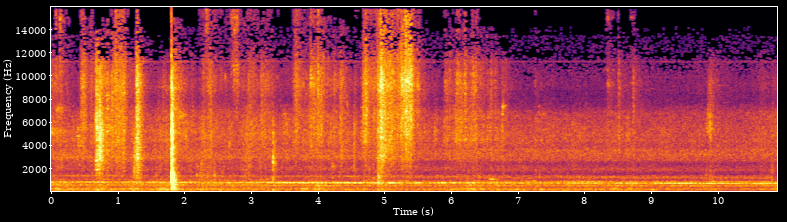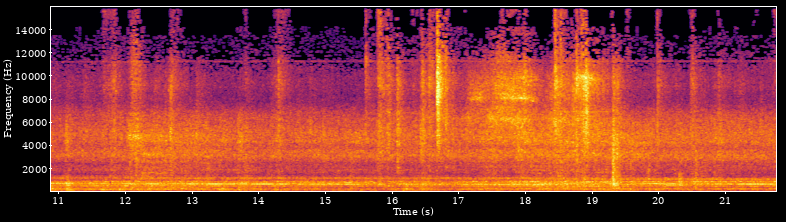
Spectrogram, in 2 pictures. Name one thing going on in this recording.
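A train's wheels click and clatter over rail joints.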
